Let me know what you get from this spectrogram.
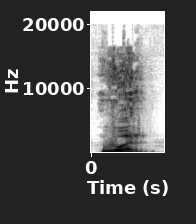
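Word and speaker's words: were: होता है और रितेश वर आप इसे चाहे वेयर बोलिए वर बोलिए कोई अंतर नहीं पड़ता दोनों ही सही माने जाते हैं वर का मतलब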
